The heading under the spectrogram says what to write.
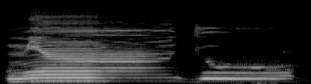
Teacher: یہاں نون ساکن ہے، اس کو سکون کے ساتھ ادا کریں گے. نون ساکن کے بعد حروف اخفا میں سے جیم آ رہا ہے، یہاں اخفا بھی ہوگا. اخفا اس وقت ہم کریں گے جب ہم جیم کو پڑھیں گے.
